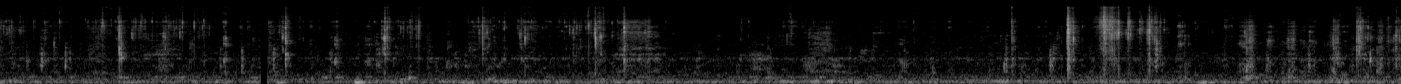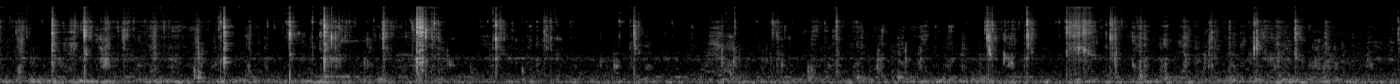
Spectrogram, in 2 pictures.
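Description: A hand squishing rice and dal together on a steel plate, wet and sticky, with sharp clicks of fingers and food against the metal that come in bunches through the middle and again near the end, mixed with chewing.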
